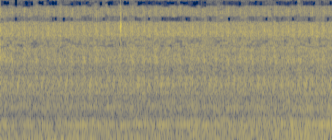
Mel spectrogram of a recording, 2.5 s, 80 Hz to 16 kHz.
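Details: 2007 Honda Civic 1.8 petrol with a flashing engine light and little power: rough, uneven idle from a misfire on cylinder 4. Swapping the coils between cylinders 3 and 4 confirmed a faulty ignition coil, not an injector or compression.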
